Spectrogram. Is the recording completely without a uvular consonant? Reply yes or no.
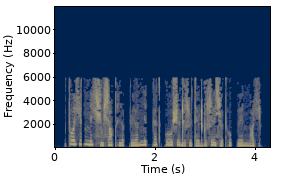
yes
